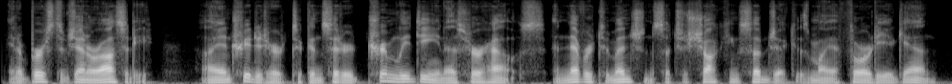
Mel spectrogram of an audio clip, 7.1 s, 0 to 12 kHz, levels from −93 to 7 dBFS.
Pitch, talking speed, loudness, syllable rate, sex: 90 Hz, 225 wpm, -20 LUFS, 6.9 syllables/s, male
